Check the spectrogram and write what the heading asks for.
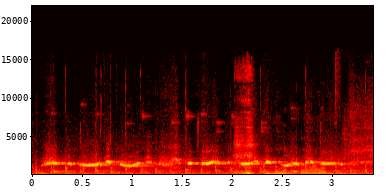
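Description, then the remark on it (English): A bright, cheerful whistled melody runs continuously with quick bouncy note changes, fairly loud, over a soft instrumental backing with a brief noisy burst partway through, heard during an elevator ride. “and like it's this like really positive like upbeat whistling even though you see like you know, Tension.”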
